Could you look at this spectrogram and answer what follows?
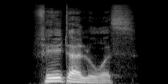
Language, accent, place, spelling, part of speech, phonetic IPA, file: German, Germany, Berlin, filterlos, adjective, [ˈfɪltɐloːs], De-filterlos.ogg
- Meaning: filterless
